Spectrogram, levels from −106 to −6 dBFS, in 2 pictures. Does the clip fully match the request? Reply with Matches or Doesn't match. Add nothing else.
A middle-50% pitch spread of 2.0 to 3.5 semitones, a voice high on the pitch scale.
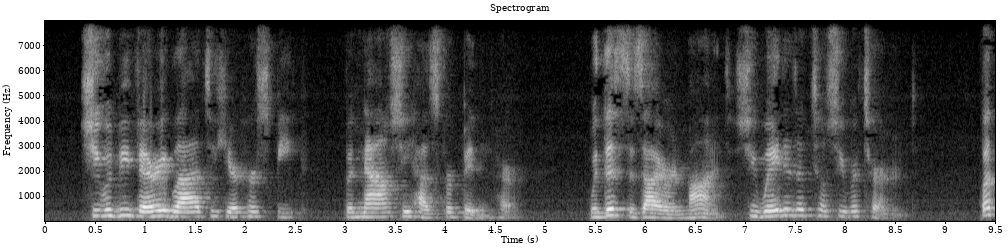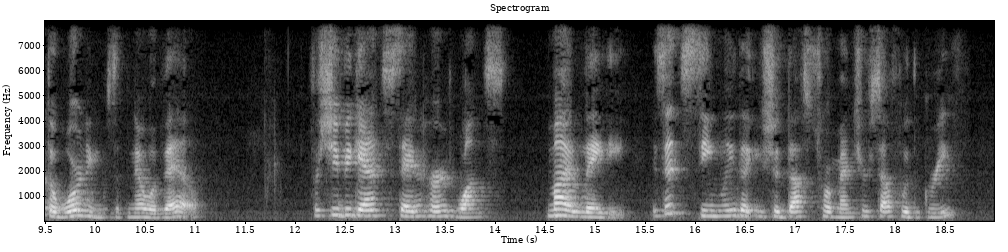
Doesn't match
